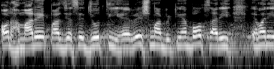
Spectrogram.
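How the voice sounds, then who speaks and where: The recording has audible room echo and noticeable background noise. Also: man. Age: 70s. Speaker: award organization organizer. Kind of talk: interview at award event.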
